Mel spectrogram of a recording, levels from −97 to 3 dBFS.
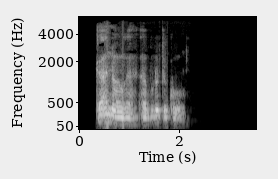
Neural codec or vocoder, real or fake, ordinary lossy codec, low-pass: none; real; MP3, 32 kbps; 5.4 kHz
